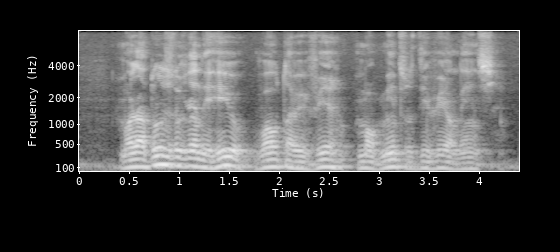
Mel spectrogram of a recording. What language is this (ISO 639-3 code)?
por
